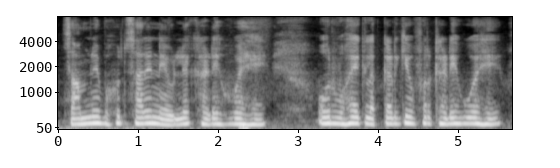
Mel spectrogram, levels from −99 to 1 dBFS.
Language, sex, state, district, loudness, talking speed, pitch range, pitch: Hindi, male, Rajasthan, Nagaur, -15 LUFS, 170 wpm, 145-160 Hz, 155 Hz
